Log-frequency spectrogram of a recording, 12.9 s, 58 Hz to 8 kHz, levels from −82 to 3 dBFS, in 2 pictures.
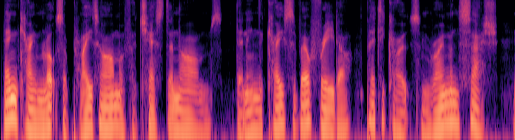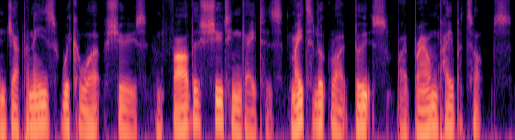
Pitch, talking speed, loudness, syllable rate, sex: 90 Hz, 170 wpm, -21 LUFS, 4.4 syllables/s, male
